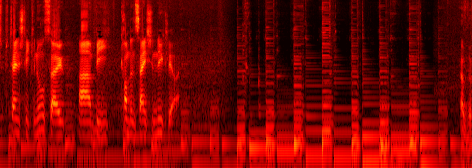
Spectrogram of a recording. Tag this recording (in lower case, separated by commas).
music, speech, acoustic guitar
